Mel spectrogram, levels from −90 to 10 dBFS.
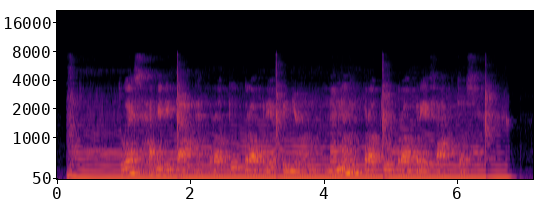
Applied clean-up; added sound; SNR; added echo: none; Musical instrument; -1 dB; reverberation time 1.0 s.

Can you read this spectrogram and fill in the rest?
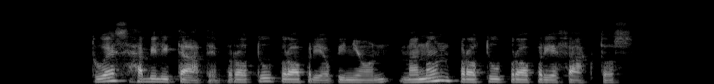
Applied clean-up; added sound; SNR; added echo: none; none; none; none.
